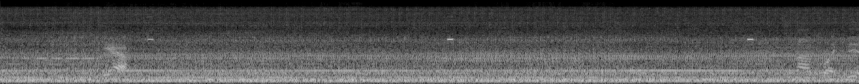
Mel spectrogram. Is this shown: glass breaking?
no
